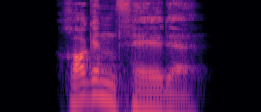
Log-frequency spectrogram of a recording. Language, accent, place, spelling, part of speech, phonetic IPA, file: German, Germany, Berlin, Roggenfelde, noun, [ˈʁɔɡn̩ˌfɛldə], De-Roggenfelde.ogg
- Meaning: dative singular of Roggenfeld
